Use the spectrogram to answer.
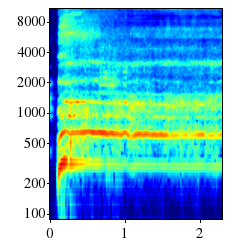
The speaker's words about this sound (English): And from behind the door, you hear this unearthly wail, literally so loud that it rattles the walls of this hospital.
